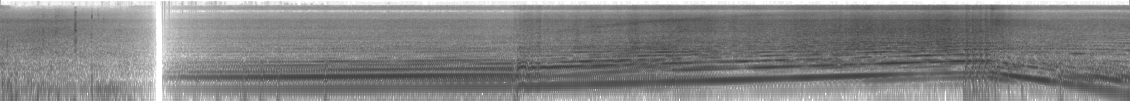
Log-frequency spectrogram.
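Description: A turbocharged Honda Civic EG with a built GSR engine screams through a dyno pull, the revs climbing loudly and steadily for over ten seconds before dropping off, with no talking.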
